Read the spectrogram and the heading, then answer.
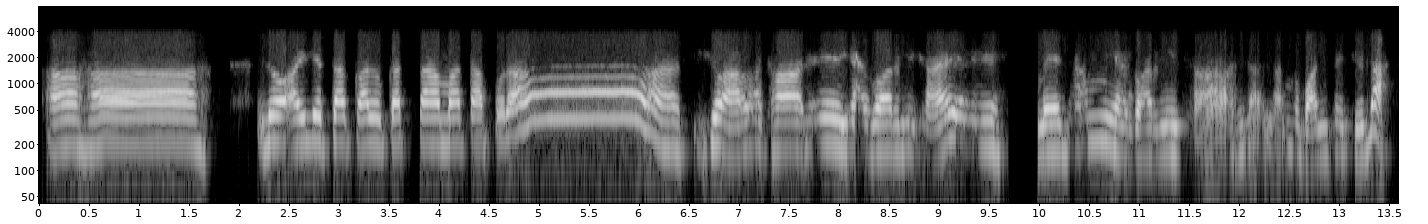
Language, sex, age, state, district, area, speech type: Nepali, male, 45-60, West Bengal, Darjeeling, rural, conversation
